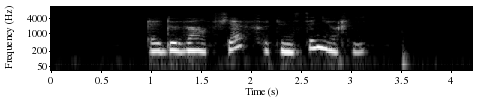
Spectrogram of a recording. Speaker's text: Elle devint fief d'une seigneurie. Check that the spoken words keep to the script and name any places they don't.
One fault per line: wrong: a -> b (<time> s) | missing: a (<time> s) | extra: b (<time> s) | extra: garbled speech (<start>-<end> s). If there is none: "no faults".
no faults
